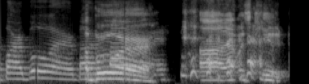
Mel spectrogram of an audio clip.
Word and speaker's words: Barbour: you thank you steve have people been pronouncing your name wrong your whole life barbara barbour that was cute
